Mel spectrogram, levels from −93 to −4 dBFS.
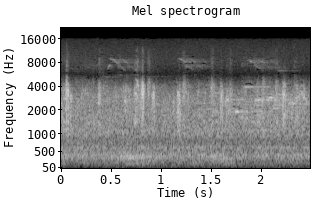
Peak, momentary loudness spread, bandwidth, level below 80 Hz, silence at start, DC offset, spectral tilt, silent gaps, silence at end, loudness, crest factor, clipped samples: -4 dBFS; 5 LU; 16 kHz; -72 dBFS; 0 s; under 0.1%; -1 dB/octave; none; 0 s; -22 LUFS; 22 dB; under 0.1%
